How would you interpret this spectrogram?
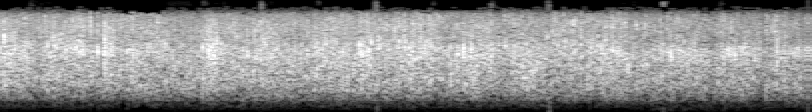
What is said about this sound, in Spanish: Un aplauso para mi monita, por favor. Gracias.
